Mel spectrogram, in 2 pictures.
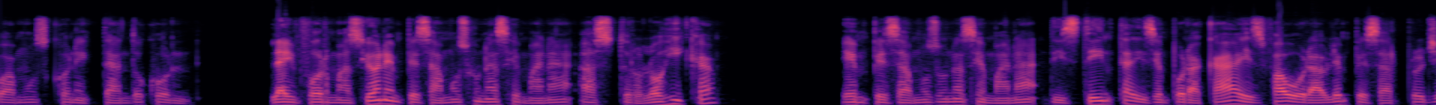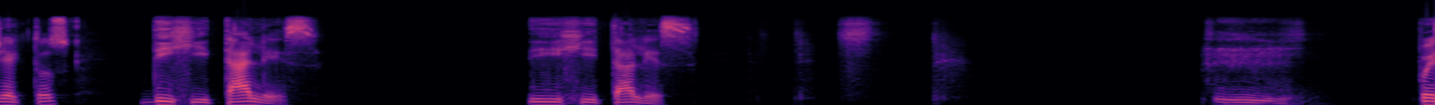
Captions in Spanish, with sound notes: vamos conectando con la información. Empezamos una semana astrológica. Empezamos una semana distinta, dicen por acá, es favorable empezar proyectos digitales. Digitales. [resoplido]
